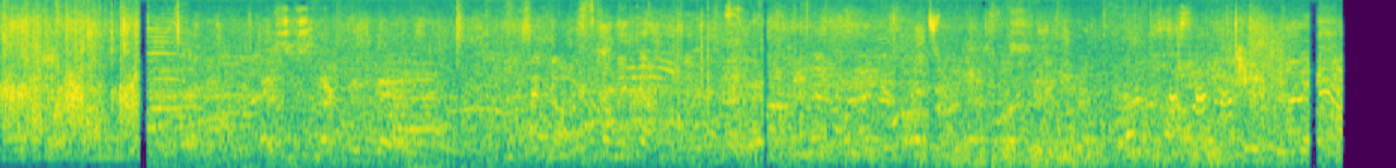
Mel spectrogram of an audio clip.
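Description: Women chat close by.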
